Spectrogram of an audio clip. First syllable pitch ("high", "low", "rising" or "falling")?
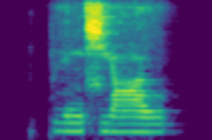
high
